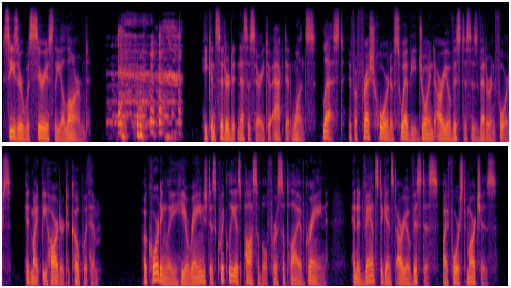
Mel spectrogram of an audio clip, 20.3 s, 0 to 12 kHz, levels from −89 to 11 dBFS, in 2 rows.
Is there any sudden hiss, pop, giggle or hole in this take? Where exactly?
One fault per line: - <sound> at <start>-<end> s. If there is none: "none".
- laugh at 2.1-3.6 s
